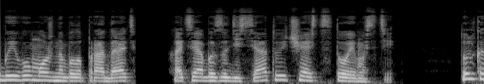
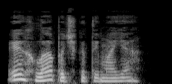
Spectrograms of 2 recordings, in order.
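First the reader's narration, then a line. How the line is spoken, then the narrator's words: Bitter sigh. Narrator (Russian): горько вздохнул я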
